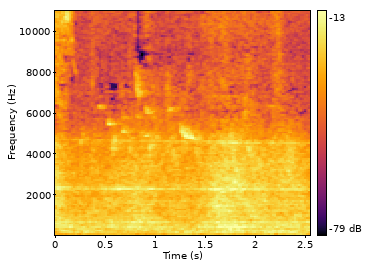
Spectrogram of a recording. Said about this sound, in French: On va avoir le droit comme ça à des avions toutes les 90 secondes ? Ce sont les chiffres qui sont avancés par l'aéroport de Genève-Cointrin.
